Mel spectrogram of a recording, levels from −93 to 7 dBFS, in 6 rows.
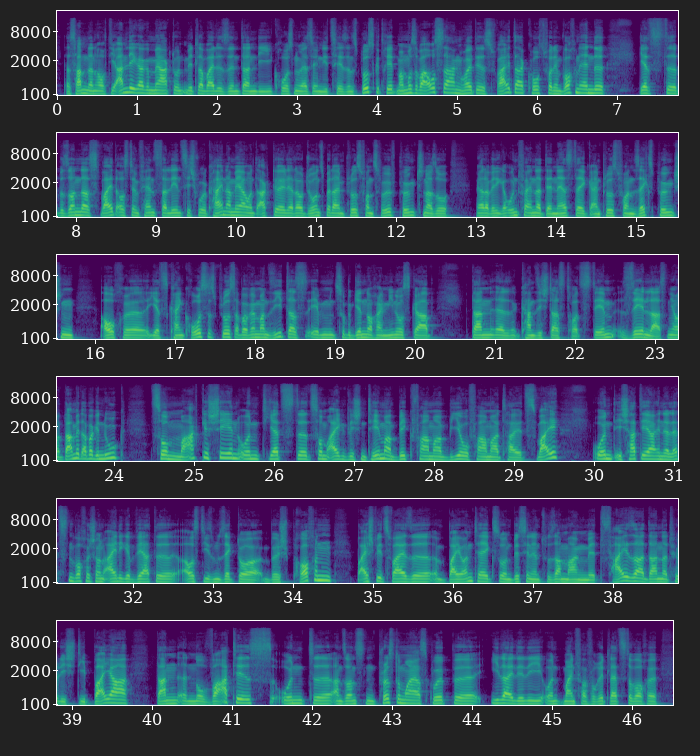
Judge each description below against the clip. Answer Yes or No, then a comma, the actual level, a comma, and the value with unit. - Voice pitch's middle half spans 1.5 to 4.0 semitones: Yes, average, 3.3 semitones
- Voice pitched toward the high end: No, low, 135 Hz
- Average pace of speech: No, fast, 195 wpm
